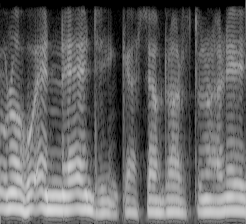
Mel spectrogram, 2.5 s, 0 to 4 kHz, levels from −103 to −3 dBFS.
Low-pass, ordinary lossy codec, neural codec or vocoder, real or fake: 3.6 kHz; none; none; real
